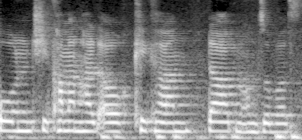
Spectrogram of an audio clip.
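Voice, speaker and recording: A woman of medium pitch speaks amid noticeable background noise and audible room echo. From Oberhausen-Osterfeld, Germany. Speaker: youth centre visitor. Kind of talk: casual interview.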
